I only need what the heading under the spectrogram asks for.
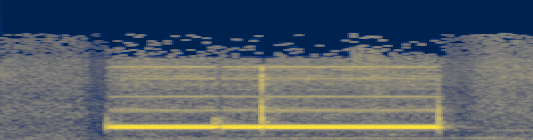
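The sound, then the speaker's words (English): A phone line's ringing tone sounds once as a steady electronic tone lasting under two seconds, fairly loud, with faint background hiss before and after and no talking, as an Alexa Connect device places a call to a cell phone. “So now it's calling my house, actually my cell phone, and it does come up with the house number as the number that is calling.”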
